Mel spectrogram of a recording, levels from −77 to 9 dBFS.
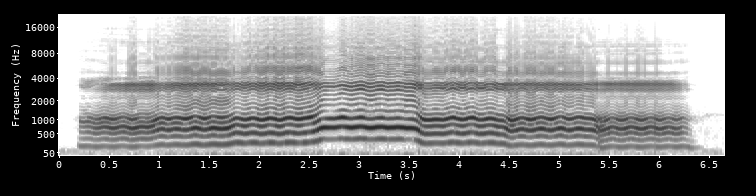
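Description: From start to finish the music is hit by hard clipping. The signal reaches the converter or gain stage about 9 dB hotter than it can pass, so every peak is sliced flat, on the order of a tenth of all samples. Those squared-off tops spray harmonics high into the spectrum, giving a harsh, buzzy fuzz on every loud passage. Unlike gentle tape or valve saturation, the edge is abrupt and brittle rather than warm and rounded.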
